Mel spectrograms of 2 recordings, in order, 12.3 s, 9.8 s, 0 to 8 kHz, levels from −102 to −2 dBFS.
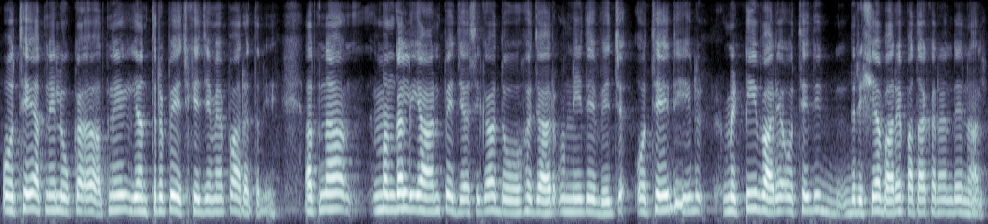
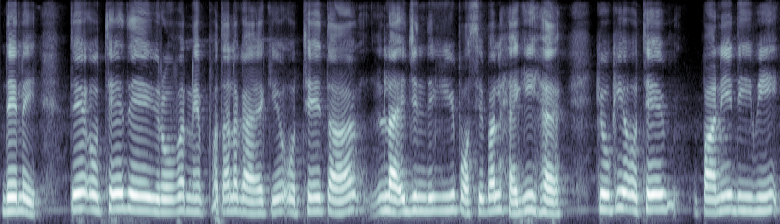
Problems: background sounds at intervals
